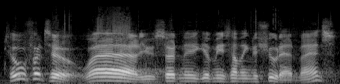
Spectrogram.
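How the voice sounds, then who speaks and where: An actor playing a good-humored American district attorney, bantering dryly in a 1940s radio drama style. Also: male voice, fairly high pitch, big pitch swings, fairly quick.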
